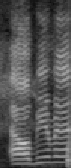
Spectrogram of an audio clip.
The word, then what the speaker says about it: albumin: It's the U R I can't pronounce it U L B U M I N. Albumin? Random random ratio. Yeah. Albumin is your liver.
